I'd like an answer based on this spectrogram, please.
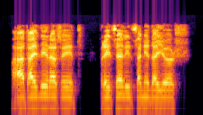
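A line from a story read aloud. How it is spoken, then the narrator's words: Strange mumbling request. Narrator (Russian): попросил сапер, как-то странно шамкая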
